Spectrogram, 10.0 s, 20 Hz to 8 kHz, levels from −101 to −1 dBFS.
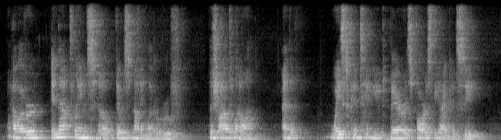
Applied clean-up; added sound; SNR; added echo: none; Purr; 16 dB; reverberation time 0.9 s.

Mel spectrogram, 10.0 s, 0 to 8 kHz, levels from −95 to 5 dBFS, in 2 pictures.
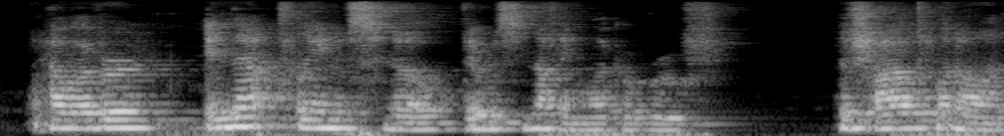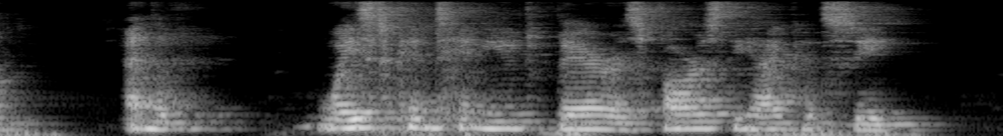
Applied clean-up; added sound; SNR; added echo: classical method WPE with log-MMSE.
